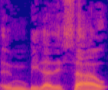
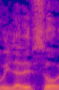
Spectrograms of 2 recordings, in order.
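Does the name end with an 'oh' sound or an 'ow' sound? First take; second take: ow; oh. First: The name ends with an 'ow' diphthong. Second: The name ends with a plain 'oh' vowel. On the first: The speaker calls it right. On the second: The speaker calls it wrong.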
